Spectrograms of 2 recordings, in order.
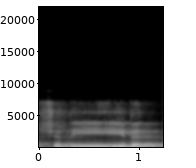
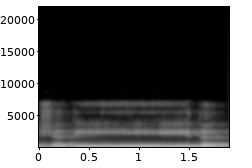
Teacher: پہلی دال کو لمبا کر دیں گے، یا مدہ ہے، اور اس کے بعد دوسری دال پہ وقف کریں گے تو قلقلہ کریں گے. شدید لمبا کر کے وقف کریں گے.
